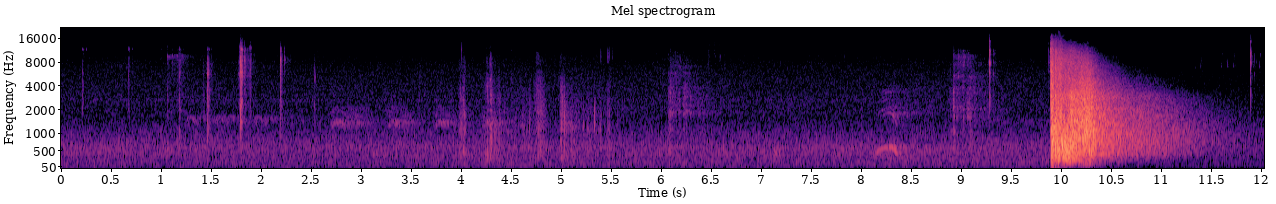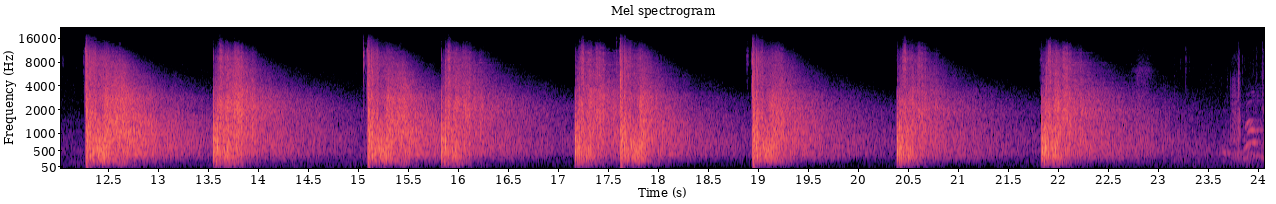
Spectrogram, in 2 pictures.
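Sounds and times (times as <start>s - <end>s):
revolver gunshots: 9.9s - 11.3s, 12.3s - 23.2s.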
